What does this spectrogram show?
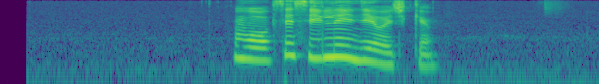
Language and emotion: Russian, positive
